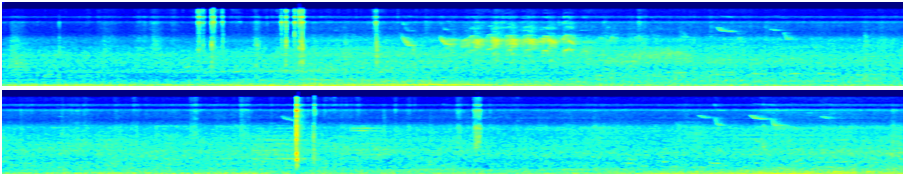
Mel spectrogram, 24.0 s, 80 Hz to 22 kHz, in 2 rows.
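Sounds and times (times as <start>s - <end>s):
birds chirping: 5.0s - 11.1s.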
